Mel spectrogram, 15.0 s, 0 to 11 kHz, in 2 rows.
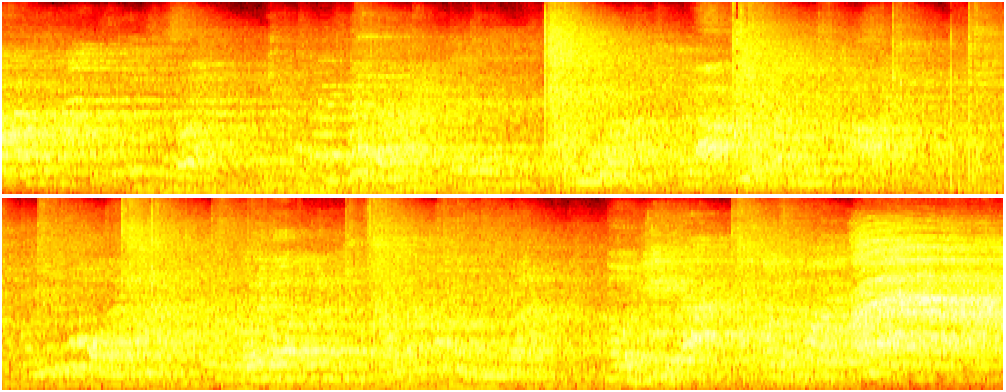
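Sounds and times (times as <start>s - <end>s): voices: 0.0s - 15.0s
rackets striking shuttlecock: 4.0s - 4.5s, 5.5s - 9.4s, 10.0s - 11.0s, 12.9s - 13.3s.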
